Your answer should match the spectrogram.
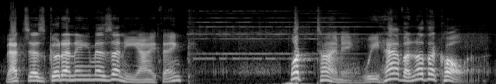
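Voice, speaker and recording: A man acts out a smooth-talking host of a pulp-city radio hour. His male voice sits high and swings in lively arcs, with a sharp, ringing edge. He is wordy and polished, with dry sarcasm under the showmanship. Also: normal speed, slight background noise, full character voice. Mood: polished, wry. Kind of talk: old-time radio show hosting.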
